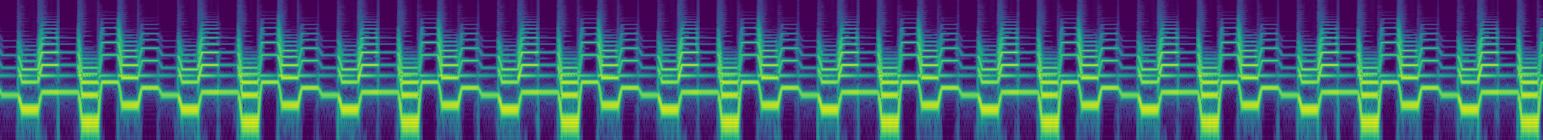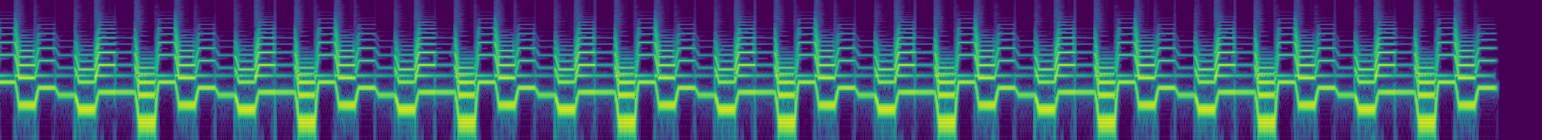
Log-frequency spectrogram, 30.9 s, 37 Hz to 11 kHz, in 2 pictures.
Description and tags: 04 Good Loop
Arpio5 Synth Arpeggiator
Arpeggiator, Arpio5, Synth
